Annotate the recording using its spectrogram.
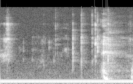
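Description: Metal teaspoon clinking lightly against the inside of a drinking glass as a drink is stirred: a few scattered clinks over a steady low hum.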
